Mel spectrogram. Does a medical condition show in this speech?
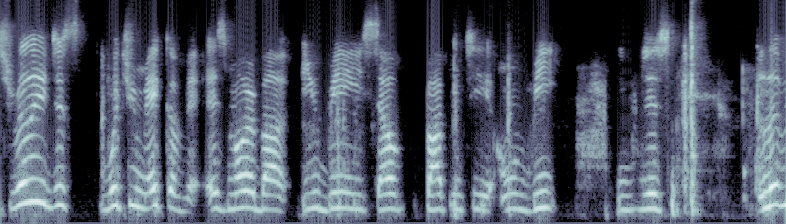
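Yes: cerebral palsy.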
